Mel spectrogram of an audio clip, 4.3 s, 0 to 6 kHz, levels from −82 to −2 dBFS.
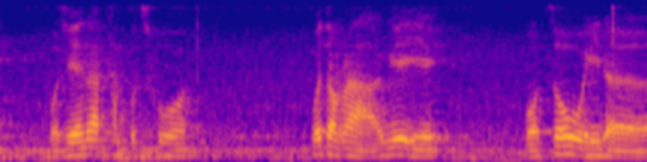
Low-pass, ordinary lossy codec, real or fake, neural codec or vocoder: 5.4 kHz; none; fake; codec, 16 kHz, 8 kbps, FunCodec, trained on Chinese and English, 25 frames a second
